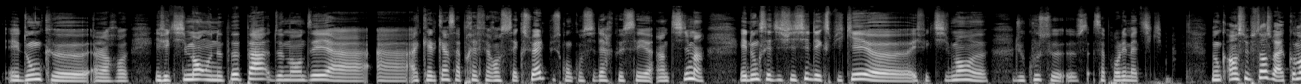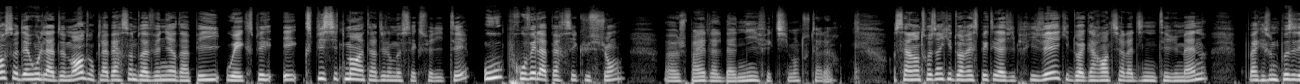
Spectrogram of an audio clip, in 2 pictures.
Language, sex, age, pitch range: French, female, 30-49, 180-230 Hz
